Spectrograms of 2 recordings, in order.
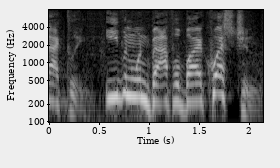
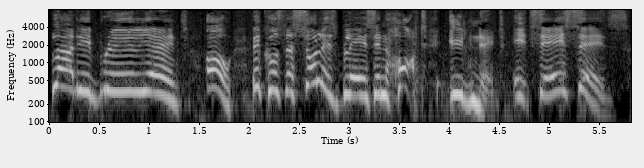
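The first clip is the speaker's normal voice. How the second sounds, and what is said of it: Put-on British accent. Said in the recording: “use a British accent”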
